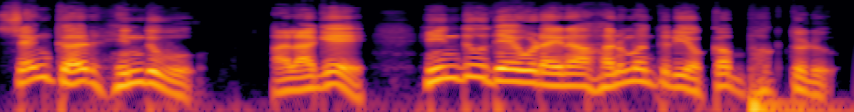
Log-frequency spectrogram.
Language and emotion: Telugu, neutral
